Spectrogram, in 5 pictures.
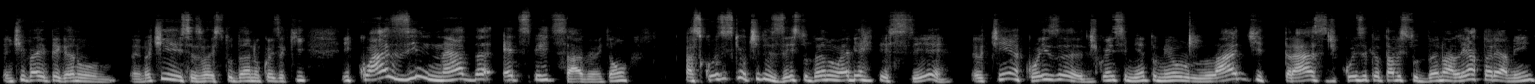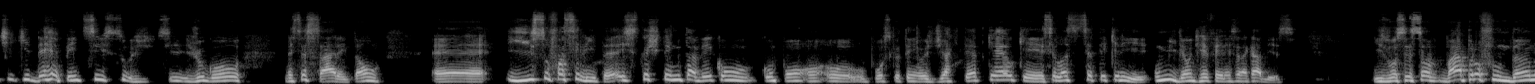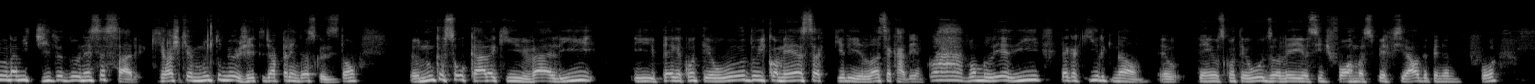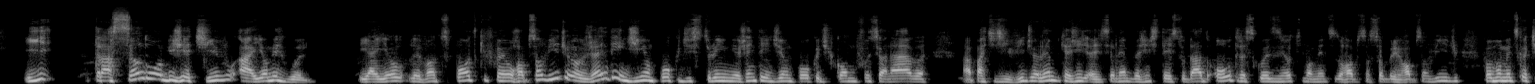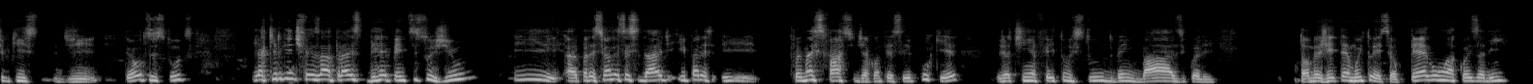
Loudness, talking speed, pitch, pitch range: -25 LUFS, 205 wpm, 170 Hz, 145-195 Hz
